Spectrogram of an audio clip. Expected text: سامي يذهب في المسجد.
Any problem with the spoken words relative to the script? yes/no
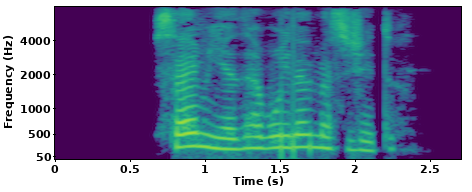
yes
